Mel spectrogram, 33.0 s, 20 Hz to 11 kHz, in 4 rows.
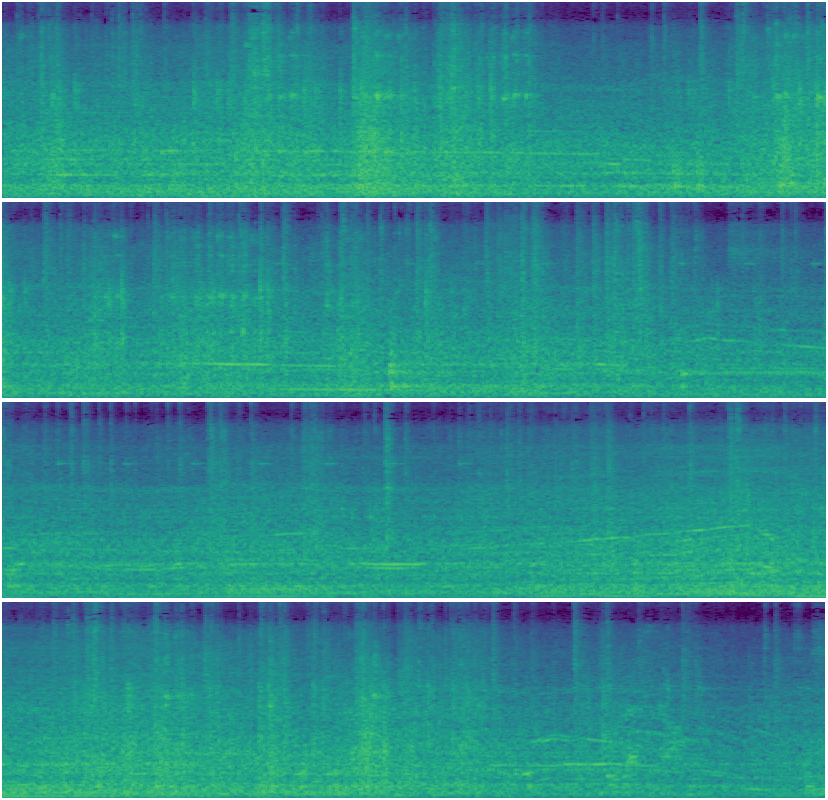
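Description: Cabin noise of a moving Volvo 7000 low-floor city bus: a steady rumble of engine and road noise with knocks and rattles from the body and fittings, and a whine that slides up and down in pitch as the bus changes speed.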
